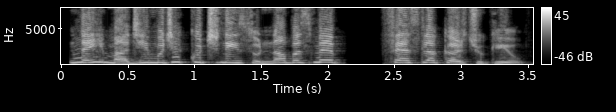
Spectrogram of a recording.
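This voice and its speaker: Lady doing a plaintive young indian bahu in a cartoon, higher swoopy voice, worn down. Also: expressive, normal speed, no room sound. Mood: fed up. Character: young newlywed daughter-in-law, put-upon and plaintive.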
